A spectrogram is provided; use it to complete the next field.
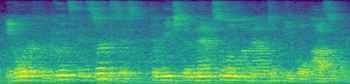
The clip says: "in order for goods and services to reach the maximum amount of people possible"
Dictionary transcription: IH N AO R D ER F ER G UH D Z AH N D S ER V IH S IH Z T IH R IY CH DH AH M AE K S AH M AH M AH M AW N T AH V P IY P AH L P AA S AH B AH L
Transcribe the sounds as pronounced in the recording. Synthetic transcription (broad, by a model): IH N AO R D ER F ER G UH D Z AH N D S ER V IH S IH Z T IH R IY CH DH AH M AE K S AH M AH M AH M AW N T AH V P IY P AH L P AA S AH B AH L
